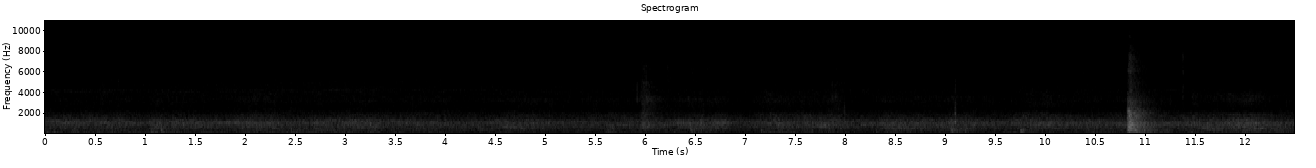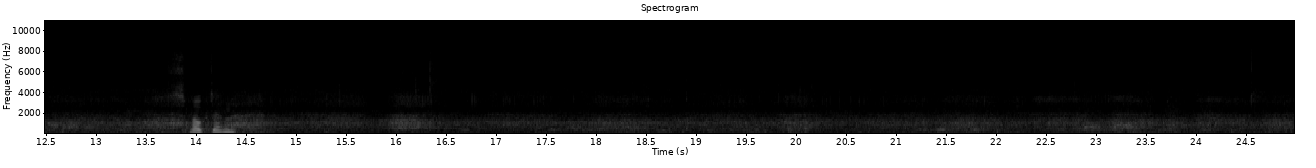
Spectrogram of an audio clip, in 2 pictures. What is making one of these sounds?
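Footsteps scuff across a gritty concrete floor in an empty echoing room.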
